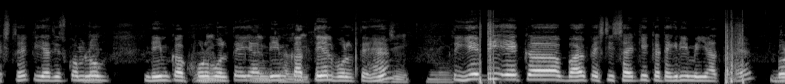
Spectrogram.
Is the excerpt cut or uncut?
uncut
